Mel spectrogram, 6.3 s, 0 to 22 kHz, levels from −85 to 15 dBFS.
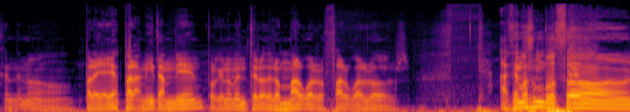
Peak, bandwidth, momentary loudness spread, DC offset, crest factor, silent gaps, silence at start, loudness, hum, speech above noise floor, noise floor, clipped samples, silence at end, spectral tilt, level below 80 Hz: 0 dBFS; 19 kHz; 18 LU; under 0.1%; 12 dB; none; 0.05 s; -13 LUFS; none; 21 dB; -33 dBFS; under 0.1%; 0 s; -7 dB/octave; -22 dBFS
